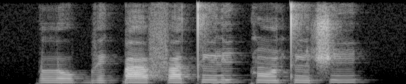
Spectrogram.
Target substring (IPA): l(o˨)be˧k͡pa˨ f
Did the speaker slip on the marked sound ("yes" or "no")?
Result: no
